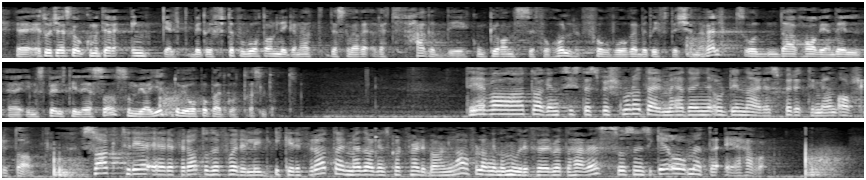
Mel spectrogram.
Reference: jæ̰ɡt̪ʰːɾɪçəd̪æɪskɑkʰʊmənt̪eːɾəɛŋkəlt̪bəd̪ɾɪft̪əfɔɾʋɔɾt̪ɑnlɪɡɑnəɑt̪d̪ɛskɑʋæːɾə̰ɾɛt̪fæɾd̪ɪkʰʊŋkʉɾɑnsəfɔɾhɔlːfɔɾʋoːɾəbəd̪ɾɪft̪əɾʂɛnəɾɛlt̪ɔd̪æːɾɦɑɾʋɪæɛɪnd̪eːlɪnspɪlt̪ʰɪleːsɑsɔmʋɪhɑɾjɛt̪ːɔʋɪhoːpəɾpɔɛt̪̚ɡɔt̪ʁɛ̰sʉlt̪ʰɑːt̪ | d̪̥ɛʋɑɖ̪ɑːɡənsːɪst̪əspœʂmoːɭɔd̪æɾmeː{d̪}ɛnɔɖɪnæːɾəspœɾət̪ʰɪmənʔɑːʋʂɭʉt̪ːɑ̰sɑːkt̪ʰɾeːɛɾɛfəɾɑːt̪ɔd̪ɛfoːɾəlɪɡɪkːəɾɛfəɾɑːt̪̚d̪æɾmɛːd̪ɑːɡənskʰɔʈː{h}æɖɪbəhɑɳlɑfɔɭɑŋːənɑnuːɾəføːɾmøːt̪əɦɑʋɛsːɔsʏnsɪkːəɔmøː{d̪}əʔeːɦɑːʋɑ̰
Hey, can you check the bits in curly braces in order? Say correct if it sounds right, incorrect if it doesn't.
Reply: correct, incorrect, incorrect

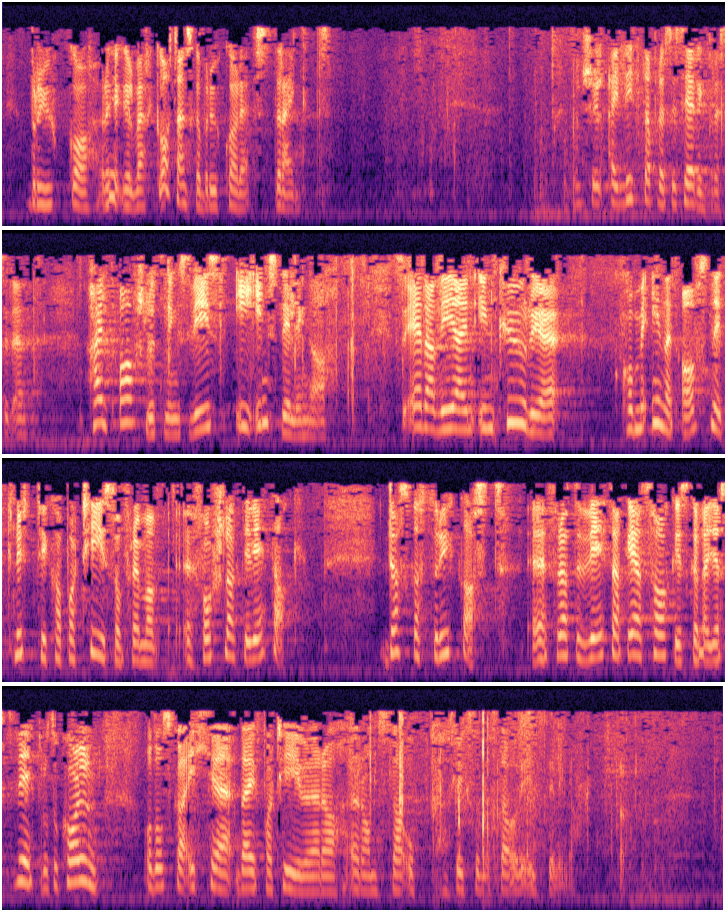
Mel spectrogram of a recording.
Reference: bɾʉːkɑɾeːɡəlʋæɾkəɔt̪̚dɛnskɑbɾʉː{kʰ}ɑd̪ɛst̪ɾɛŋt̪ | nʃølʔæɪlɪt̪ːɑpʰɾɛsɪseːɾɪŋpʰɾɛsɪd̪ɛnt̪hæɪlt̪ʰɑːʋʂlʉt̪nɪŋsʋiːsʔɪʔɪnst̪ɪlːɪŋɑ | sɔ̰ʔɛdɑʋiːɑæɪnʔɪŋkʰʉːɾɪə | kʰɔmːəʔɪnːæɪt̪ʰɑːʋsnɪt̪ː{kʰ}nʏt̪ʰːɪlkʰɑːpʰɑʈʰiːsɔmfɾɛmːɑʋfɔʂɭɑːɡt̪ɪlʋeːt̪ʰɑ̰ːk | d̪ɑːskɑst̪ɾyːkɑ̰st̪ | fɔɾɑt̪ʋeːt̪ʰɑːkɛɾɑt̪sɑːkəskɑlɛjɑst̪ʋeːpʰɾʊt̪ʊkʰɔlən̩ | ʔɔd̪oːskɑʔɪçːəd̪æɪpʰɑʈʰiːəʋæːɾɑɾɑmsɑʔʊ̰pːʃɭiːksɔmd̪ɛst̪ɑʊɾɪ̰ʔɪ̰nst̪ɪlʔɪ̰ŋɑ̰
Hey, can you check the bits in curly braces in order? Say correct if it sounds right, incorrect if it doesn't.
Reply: incorrect, correct

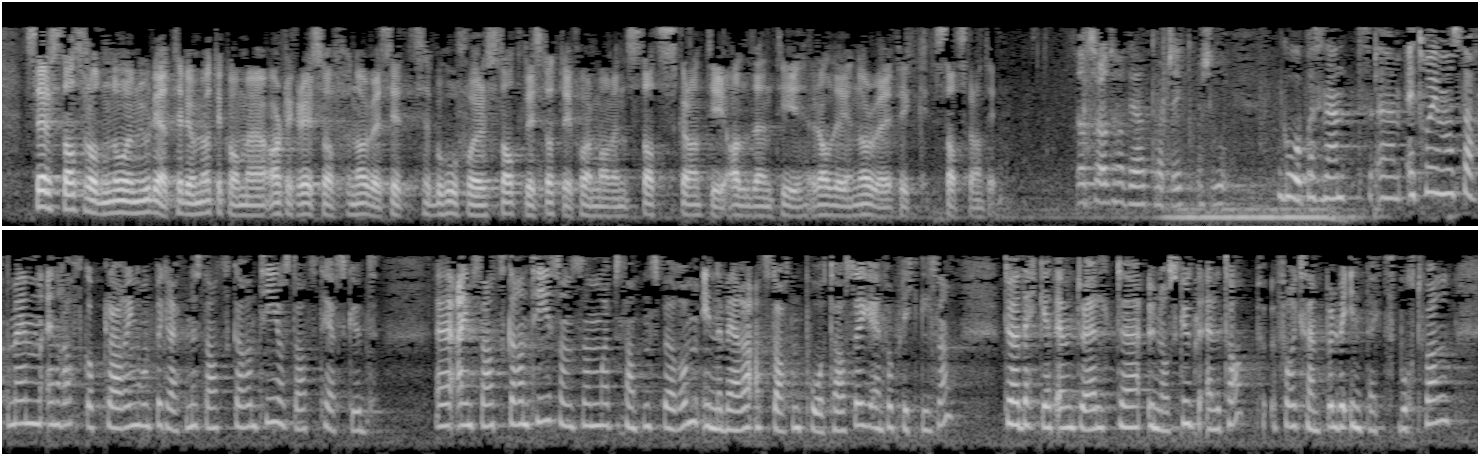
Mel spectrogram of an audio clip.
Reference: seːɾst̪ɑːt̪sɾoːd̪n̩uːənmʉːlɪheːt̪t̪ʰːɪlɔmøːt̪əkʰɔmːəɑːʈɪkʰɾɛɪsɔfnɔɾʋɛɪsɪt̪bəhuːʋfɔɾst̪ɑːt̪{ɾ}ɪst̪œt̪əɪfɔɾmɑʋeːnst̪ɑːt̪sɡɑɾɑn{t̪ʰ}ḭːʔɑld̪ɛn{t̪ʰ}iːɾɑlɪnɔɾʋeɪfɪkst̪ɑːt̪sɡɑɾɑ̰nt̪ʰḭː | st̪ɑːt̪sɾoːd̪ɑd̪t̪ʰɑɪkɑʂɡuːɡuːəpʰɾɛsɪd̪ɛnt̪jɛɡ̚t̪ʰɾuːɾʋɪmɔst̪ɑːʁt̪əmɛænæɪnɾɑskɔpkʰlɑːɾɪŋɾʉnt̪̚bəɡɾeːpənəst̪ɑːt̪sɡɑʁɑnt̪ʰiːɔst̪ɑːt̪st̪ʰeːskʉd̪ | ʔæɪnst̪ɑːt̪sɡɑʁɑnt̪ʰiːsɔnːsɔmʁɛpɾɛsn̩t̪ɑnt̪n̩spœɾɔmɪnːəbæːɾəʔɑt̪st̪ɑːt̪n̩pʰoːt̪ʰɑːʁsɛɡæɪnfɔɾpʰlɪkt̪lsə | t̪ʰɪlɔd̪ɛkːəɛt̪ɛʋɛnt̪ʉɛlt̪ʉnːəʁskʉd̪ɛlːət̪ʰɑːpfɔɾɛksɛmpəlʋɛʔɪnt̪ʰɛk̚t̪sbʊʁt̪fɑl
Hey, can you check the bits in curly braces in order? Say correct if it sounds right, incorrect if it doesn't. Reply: incorrect, correct, correct

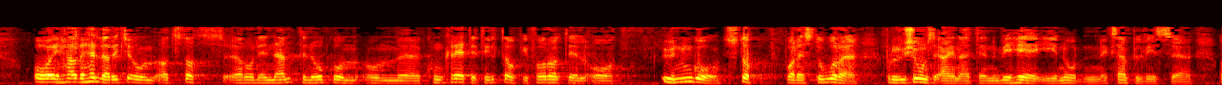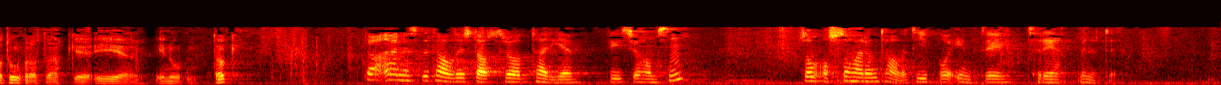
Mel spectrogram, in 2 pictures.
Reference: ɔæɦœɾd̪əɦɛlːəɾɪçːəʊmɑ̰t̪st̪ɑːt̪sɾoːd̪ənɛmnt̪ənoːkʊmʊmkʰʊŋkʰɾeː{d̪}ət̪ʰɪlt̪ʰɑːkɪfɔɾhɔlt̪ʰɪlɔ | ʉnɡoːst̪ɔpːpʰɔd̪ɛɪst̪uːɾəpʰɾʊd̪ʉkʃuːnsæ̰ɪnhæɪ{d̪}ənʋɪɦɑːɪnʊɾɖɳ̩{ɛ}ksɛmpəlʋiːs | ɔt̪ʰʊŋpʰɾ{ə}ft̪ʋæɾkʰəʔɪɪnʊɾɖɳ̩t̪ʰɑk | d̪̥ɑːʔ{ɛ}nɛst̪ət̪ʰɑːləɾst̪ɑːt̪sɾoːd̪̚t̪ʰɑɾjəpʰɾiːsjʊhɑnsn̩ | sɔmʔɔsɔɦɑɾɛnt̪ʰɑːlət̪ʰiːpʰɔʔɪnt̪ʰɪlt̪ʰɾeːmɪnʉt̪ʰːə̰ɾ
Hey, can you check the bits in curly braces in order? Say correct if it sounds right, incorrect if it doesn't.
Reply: incorrect, incorrect, correct, incorrect, incorrect

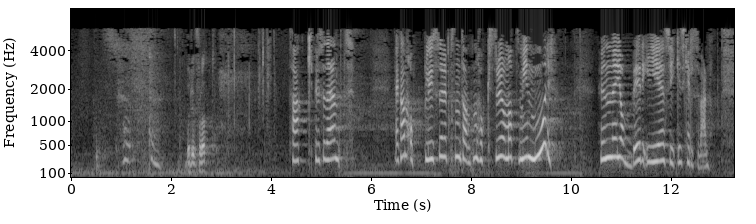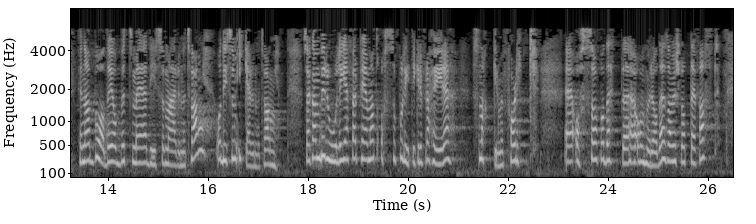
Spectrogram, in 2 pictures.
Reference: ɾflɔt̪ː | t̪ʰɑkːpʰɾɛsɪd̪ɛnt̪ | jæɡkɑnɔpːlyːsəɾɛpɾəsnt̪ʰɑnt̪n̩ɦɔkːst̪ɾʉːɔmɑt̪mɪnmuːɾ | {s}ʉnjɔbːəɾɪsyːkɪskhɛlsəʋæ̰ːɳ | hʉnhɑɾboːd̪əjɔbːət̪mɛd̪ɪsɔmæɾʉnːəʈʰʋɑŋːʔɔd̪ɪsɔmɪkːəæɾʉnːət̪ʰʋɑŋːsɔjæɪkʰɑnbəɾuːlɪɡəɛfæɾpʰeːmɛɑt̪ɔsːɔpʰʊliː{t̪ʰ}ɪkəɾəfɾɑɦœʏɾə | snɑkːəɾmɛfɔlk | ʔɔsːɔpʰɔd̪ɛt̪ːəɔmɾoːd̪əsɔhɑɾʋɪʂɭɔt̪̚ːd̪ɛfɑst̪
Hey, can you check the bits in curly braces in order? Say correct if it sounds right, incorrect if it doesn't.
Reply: incorrect, incorrect

